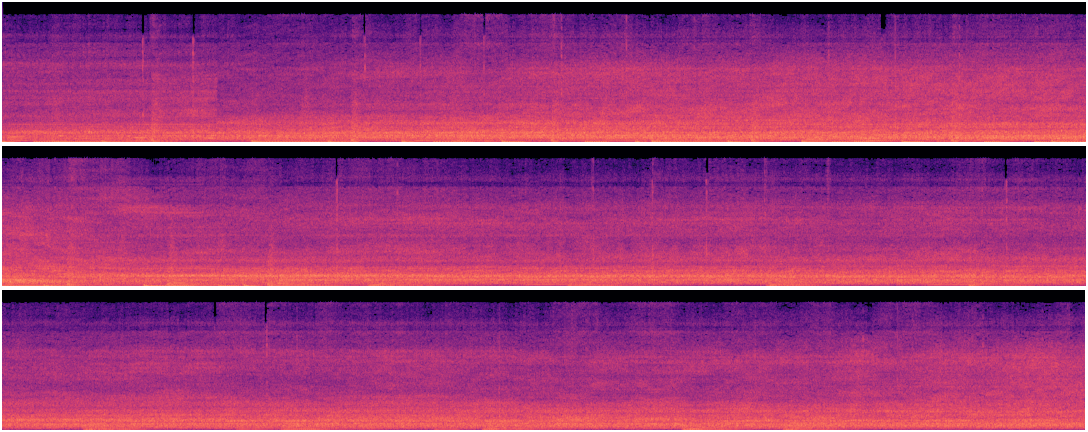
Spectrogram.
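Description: A heat gun blows a steady, loud whooshing roar while heating and shrinking window tint film on a car windshield, running continuously with no speech.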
